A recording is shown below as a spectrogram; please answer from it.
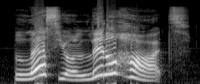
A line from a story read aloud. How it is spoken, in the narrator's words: he cried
